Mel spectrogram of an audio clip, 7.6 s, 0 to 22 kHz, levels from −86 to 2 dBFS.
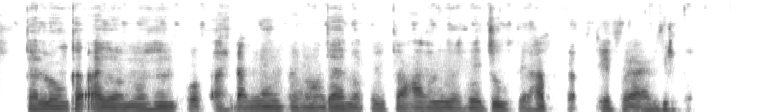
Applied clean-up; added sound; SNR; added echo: neural mask model Resemble Enhance denoiser.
